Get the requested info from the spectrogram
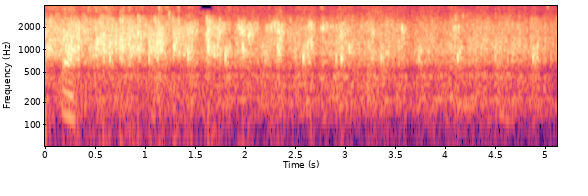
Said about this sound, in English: Please join me in giving them a warm round of applause for all of this.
